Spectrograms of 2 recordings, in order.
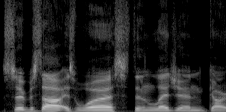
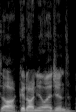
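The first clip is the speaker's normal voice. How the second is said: dry sarcastic "good on you, legend", lower, falling; sarcastic praise; 5 semitones lower, 7 dB quieter than usual. Shown as a demonstration. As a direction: congratulate with biting sarcasm. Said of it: "that's just sarcasm".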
